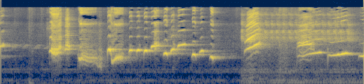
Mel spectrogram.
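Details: White-rumped Shama from Indonesia singing with imitated fill-in phrases (isian) of sogon, cricket, cungkok and lovebird: clear whistled notes and slurred phrases broken by harsh, buzzy bursts, with short pauses between the outbursts.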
